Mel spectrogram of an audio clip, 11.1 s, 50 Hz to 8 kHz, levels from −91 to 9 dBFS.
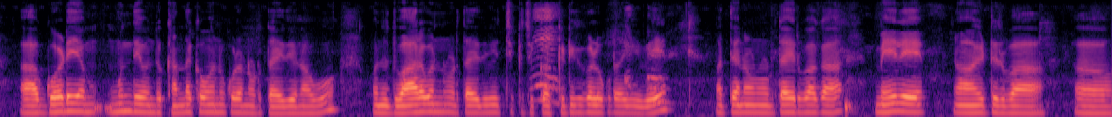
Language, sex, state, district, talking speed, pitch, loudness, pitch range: Kannada, male, Karnataka, Bellary, 135 wpm, 140 Hz, -24 LUFS, 130-145 Hz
